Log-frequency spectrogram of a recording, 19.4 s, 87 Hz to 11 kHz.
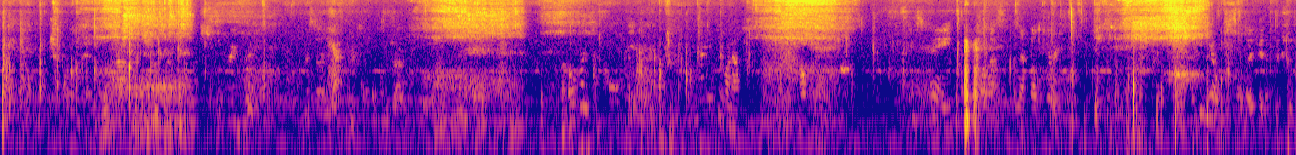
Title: snoring 2021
